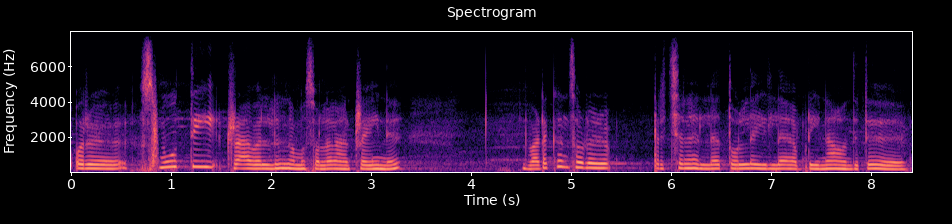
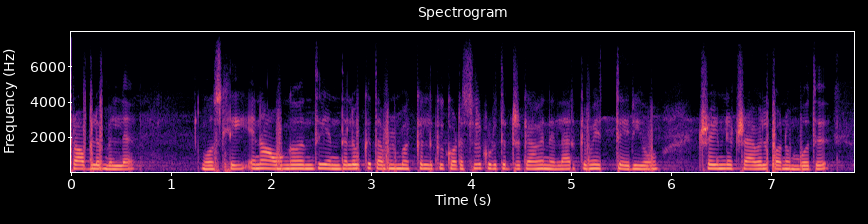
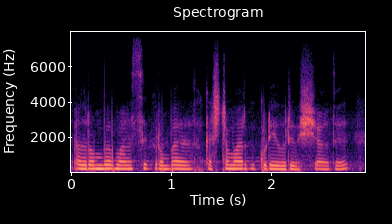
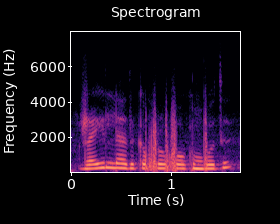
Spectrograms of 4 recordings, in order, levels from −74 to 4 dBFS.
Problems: background sounds at intervals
